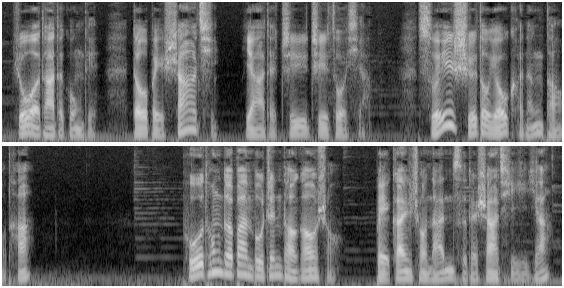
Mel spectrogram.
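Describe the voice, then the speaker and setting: Male storyteller for fantasy audiobook: dramatic, expressive delivery, close dry sound over a music bed. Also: lowish voice, no echo. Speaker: audiobook narrator. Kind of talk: dramatic scripted fantasy narration.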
